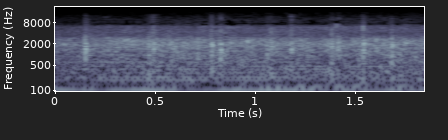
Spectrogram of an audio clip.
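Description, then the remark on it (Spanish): A crowd applauds steadily, many hands clapping in a dense, continuous patter, with no voices standing out. “Los aplausos recibidos, emociones encontradas, satisfacción, admiración, reconocimiento, orgullo de padres, de tu chica, de hermanos, de amigos,”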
